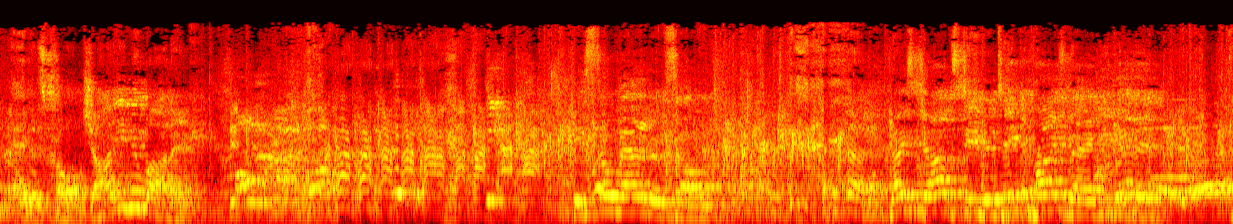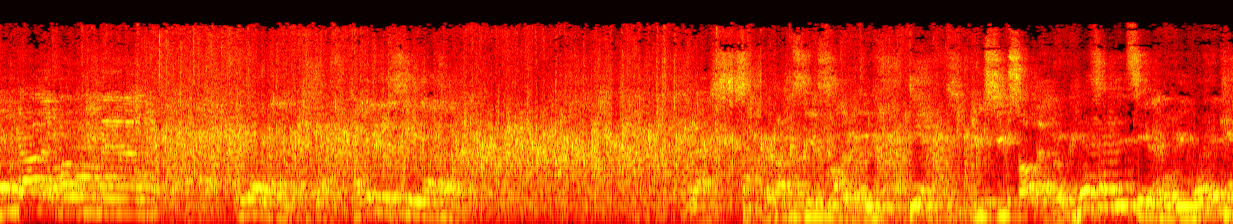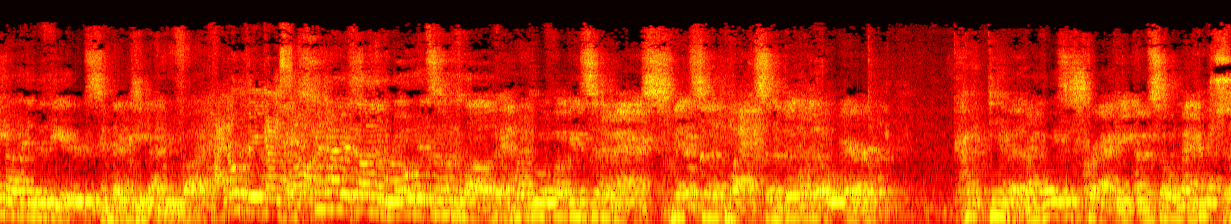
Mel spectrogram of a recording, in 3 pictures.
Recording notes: against audience members at Zanie's in Nashville, TN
